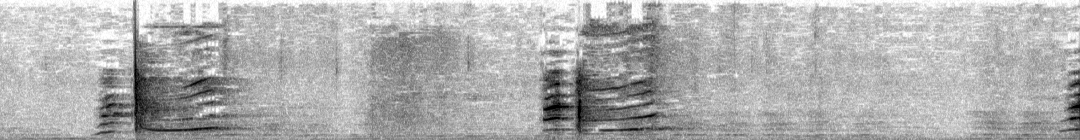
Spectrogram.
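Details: Talking green ringneck parrot giving two harsh-edged, nasal utterances about two seconds apart, each a sharp onset falling into a drawn-out voiced tone, with quiet room hum between.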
